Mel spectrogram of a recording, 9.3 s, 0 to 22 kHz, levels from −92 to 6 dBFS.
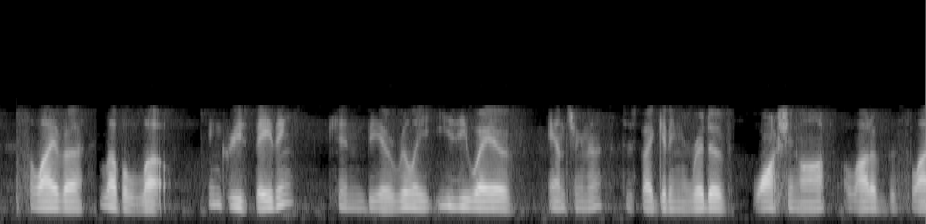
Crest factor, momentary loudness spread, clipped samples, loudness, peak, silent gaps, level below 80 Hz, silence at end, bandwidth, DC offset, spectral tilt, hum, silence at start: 20 dB; 16 LU; under 0.1%; -23 LUFS; -2 dBFS; none; -82 dBFS; 0 s; 3.7 kHz; under 0.1%; -4 dB/octave; none; 0.15 s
